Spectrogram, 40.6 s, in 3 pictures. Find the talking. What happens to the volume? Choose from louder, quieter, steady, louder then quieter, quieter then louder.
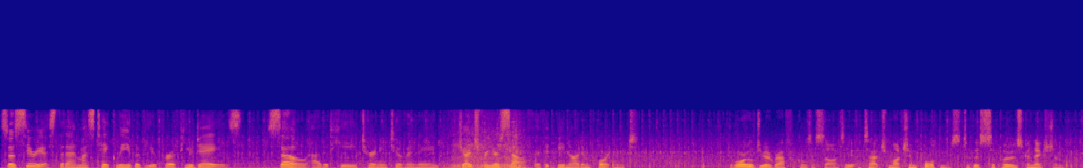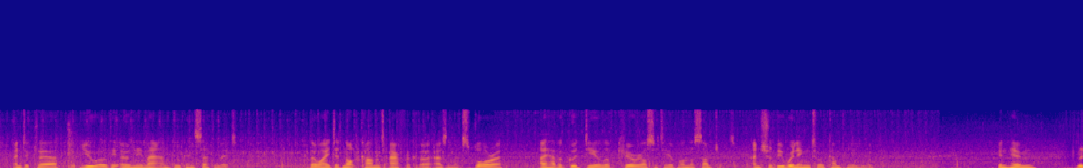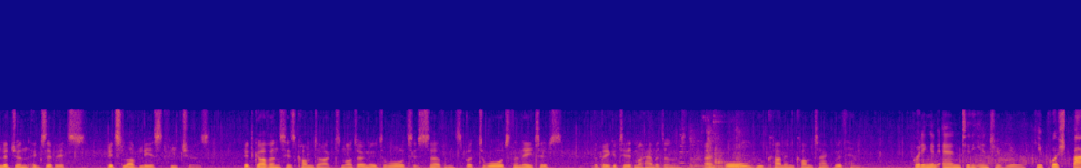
steady.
